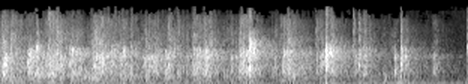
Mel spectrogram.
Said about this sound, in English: Yeah, if you want to give a round of applause, feel free.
